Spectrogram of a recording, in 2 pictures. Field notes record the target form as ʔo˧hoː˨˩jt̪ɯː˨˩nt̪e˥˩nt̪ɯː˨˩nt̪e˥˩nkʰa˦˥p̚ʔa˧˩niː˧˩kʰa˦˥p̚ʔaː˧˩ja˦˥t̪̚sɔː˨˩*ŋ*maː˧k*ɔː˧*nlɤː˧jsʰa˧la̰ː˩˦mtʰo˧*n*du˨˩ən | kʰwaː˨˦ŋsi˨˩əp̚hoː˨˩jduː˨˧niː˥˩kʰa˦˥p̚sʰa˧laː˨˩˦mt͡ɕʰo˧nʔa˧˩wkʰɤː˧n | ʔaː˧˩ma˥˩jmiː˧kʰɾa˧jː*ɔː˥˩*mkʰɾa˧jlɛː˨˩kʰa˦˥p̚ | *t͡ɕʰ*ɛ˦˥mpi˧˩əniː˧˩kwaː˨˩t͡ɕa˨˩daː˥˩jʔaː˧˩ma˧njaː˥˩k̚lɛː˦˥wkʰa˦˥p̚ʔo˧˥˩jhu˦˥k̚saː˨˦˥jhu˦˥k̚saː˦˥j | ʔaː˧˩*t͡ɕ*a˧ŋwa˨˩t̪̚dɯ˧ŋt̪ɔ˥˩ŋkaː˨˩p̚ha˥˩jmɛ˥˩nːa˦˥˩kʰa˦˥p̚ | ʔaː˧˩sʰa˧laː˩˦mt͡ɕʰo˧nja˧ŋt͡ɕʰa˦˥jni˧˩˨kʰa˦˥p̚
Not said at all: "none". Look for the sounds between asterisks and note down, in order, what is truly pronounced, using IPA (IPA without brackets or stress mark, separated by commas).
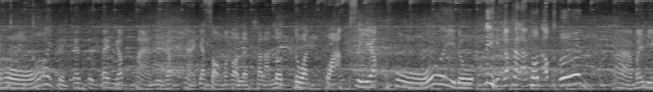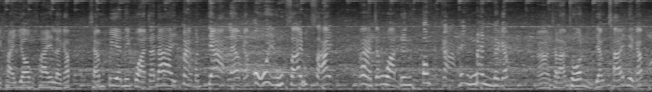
ŋ, ɔː˨˩, n, ɔː˧, t͡ɕʰ, t͡ɕ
